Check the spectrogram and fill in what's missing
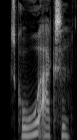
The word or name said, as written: skrueaksel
